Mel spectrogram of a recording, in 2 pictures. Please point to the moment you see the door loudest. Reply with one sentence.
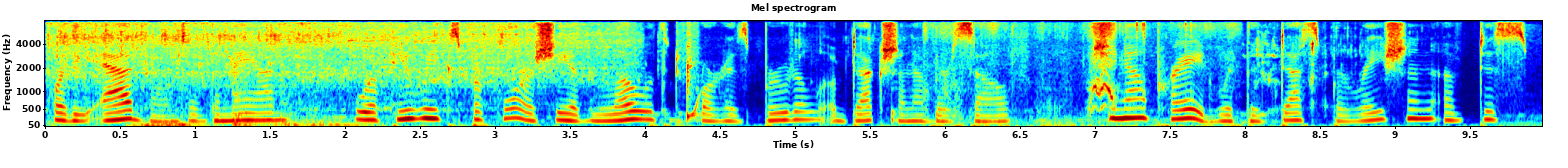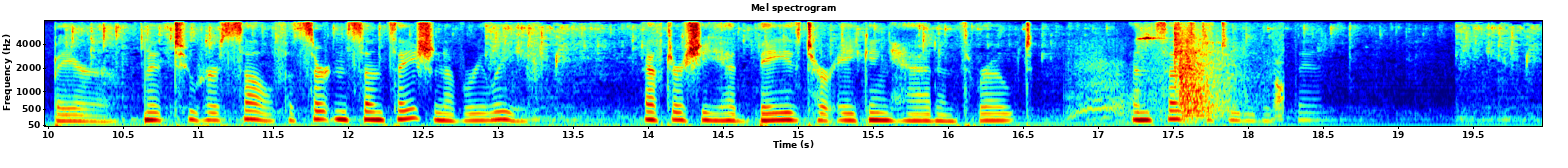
The volume of the door peaks at 18 seconds.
